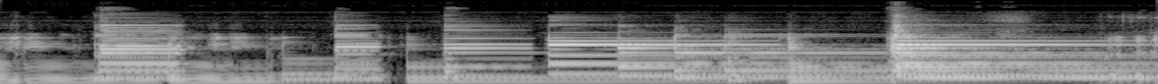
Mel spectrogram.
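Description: Clean electric guitar playing a run of ringing chords and single notes, bright and undistorted, with sustained tones and no talking.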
